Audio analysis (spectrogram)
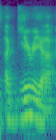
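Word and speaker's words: agyria: Another word I I was considering is a gira. I'm hoping I'm pronouncing that right. A g y r i a to the a of aware.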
